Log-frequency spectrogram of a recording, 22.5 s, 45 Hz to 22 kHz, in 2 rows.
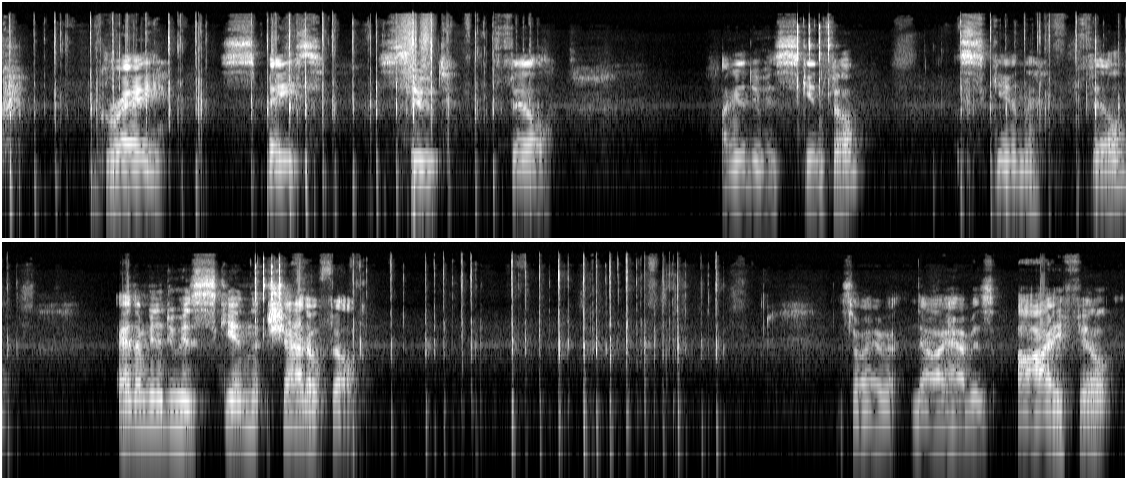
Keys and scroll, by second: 0.0-5.2 typing, 9.6-11.2 typing, 14.8-18.3 typing.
